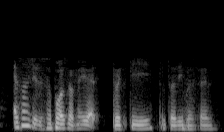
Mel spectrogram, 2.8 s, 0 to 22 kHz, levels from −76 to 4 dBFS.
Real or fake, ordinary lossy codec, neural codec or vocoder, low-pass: fake; MP3, 16 kbps; codec, 16 kHz in and 24 kHz out, 1.1 kbps, FireRedTTS-2 codec; 3.6 kHz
